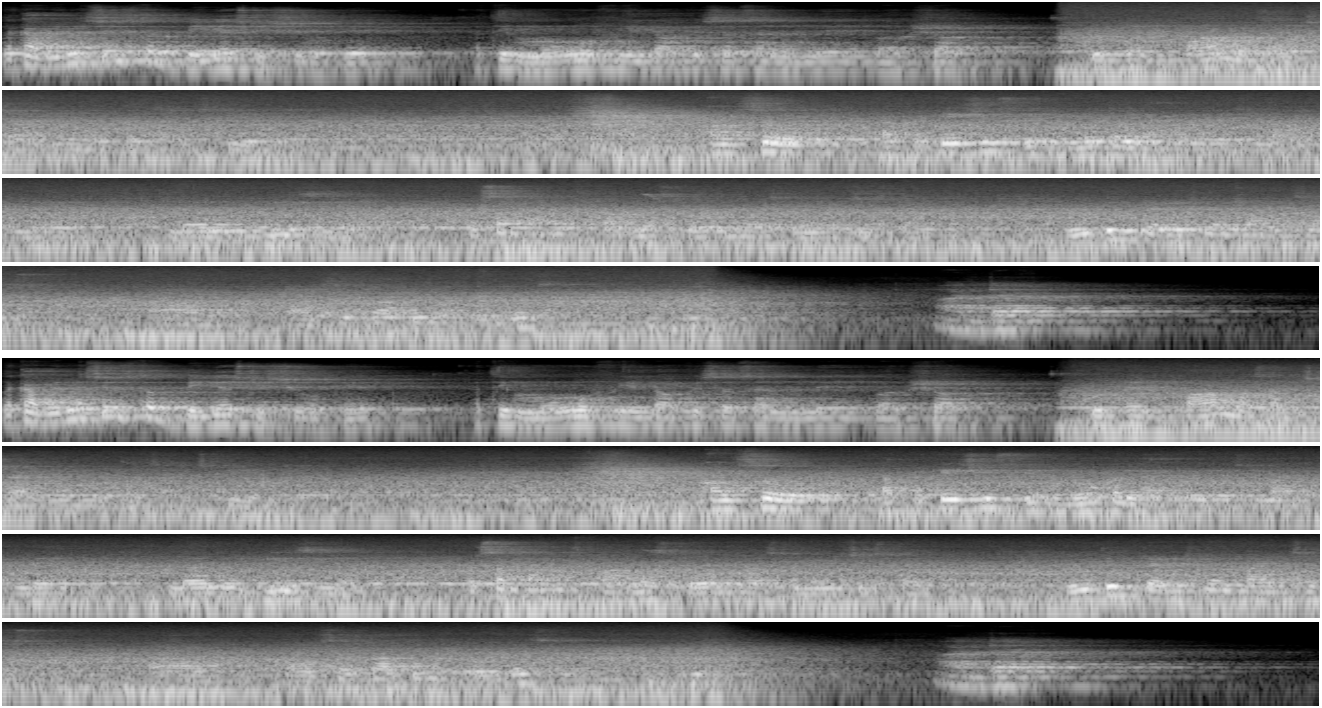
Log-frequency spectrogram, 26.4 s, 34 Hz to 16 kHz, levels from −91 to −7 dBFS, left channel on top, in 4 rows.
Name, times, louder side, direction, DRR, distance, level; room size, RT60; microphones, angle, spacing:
voice 1, 0.0-2.0 2.4-4.9 5.4-8.1 10.1-13.7 14.0-15.0 15.5-17.9 18.5-19.9 20.5-22.5 23.0-23.3, right 1 dB, 30° right, -1 dB, 0.7 m, -25 dB
sound 1, 5.3-23.4, equal, 65° left, 2.9 m, -27 dB
voice 2, 23.8-25.0, equal, 20° left, -6 dB, 1.7 m, -31 dB
13.0 x 13.0 x 2.3 m, 2.3 s
head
